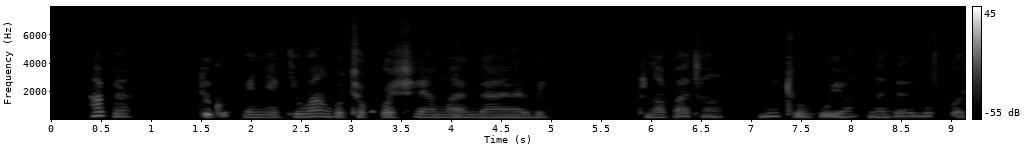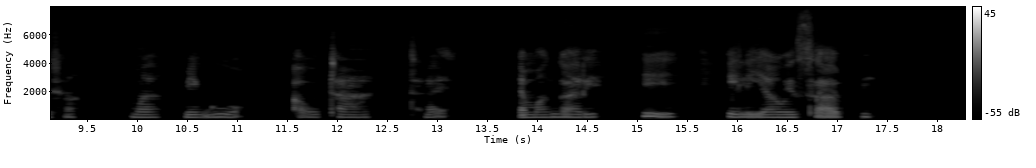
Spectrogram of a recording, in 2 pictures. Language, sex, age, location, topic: Swahili, female, 18-24, Kisumu, finance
